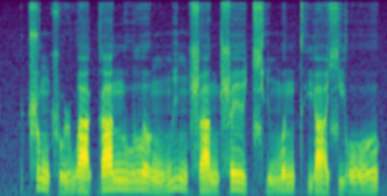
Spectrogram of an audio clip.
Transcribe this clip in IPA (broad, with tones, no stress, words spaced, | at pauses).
ʈ͡ʂʊ˥˩ŋʂu˩ ɻwä˨˩ka˥nu˧˥lɤ˨˩ŋ mi˥˩ŋʂa˨˩n ʂe˥˩ɪ̯t͡ɕʰi˩mə˥n t̪ʰjä˨˩ɕjo˧˥ʊ̯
